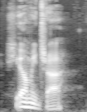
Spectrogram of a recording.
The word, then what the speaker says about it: Jommydra: This body of sacred scripture is called J-O-M-M-Y-D-R-A. Jomidra is what I'm going to pronounce it as.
